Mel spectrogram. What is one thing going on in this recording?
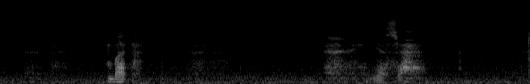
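A man answers curtly from a short distance.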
